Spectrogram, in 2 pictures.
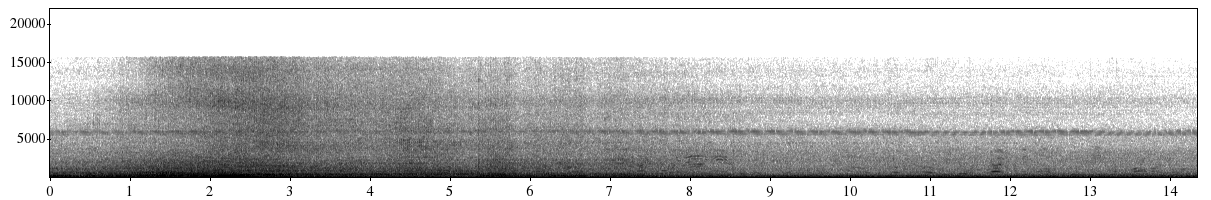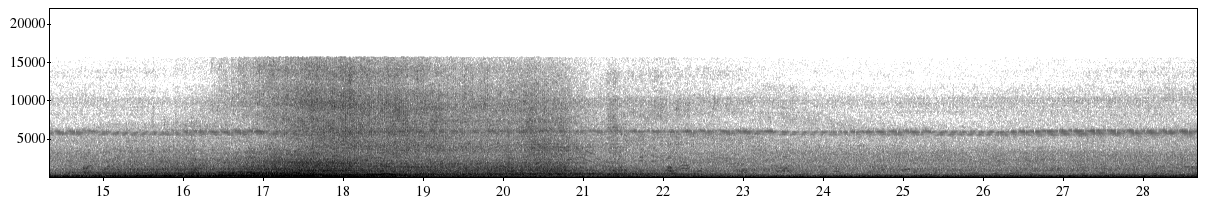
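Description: Kart engines drone steadily in the distance around a track.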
